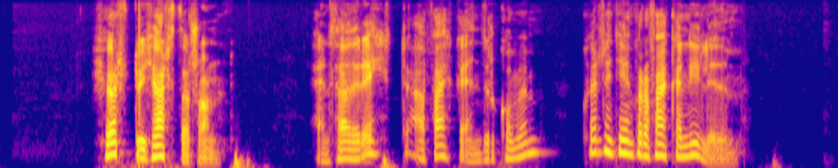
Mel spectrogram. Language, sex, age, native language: Icelandic, male, 60-69, Icelandic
